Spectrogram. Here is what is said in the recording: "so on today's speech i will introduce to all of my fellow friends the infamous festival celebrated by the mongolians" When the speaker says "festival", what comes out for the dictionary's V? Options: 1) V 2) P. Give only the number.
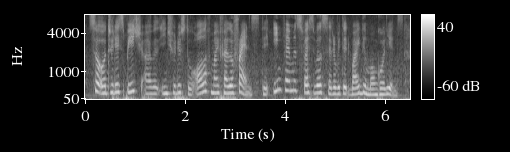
1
